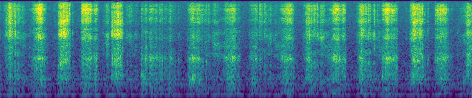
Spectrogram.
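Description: A gold metal fountain pen nib, held in fingers, scratches across a flat sheet of cream lined paper on a desk while writing cursive. Quiet, bright, raspy strokes rise and fall in quick, uneven bursts. Each fades almost at once, with little low end beneath them.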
